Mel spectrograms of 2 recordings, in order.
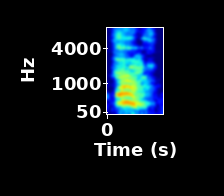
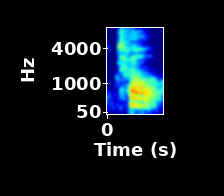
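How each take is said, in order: First: The name begins with a 'th' sound. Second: The name begins with a plain 't' sound.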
